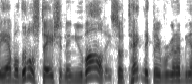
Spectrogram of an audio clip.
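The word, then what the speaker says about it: Uvalde: a little station in Uvaldi so technically we're gonna be on Uval Uvaldi is how you say it on that station and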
